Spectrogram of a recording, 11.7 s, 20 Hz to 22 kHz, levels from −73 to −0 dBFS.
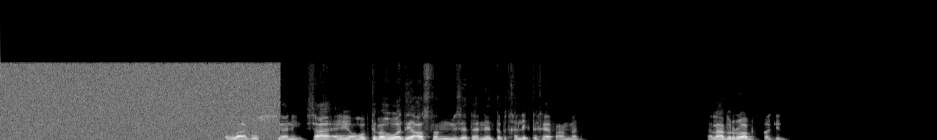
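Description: From 0.0 to 3.49 s the speech carries low bit depth with dither: the signal was reduced to just 4 bits, with dither added before rounding, so the quantisation error becomes a steady, even hiss rather than distortion, and that hiss sits nearly as loud as the speech itself.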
